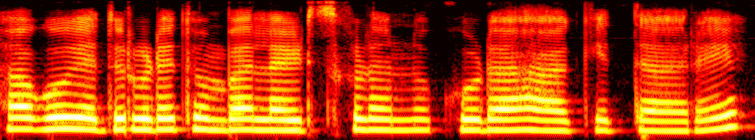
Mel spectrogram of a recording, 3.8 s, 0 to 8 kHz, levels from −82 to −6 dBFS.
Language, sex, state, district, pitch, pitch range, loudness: Kannada, female, Karnataka, Bidar, 225 Hz, 220-235 Hz, -14 LUFS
